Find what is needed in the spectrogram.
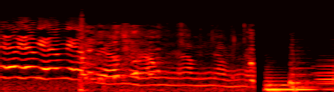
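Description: A cat's long, wavering yowl that slides down in pitch over about three seconds and cuts off suddenly. Music starts near the end.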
